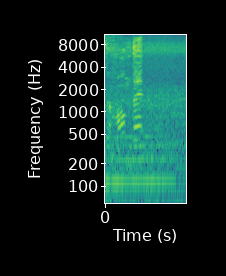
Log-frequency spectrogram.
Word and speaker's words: Hyundai: It's actually pronounced HYUNDAI, and he told me what to order to get the same kit that they had there.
